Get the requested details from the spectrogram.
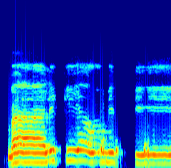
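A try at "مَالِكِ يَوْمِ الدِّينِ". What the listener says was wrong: Nah, ini seperti kesalahan yang awal ya, yang tadi yang atas. Maliki. Seperti ada tasdid ya, Pak. Liki. Liki.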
